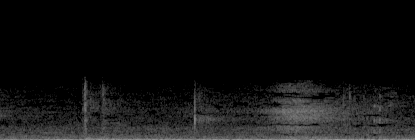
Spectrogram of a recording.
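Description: Two light clicks about half a second apart, from a laptop key pressed to advance a presentation slide, over faint room tone.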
